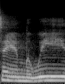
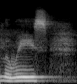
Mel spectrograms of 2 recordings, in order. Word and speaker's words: Luis: Oui, je sais, je prononce toujours Louis, Luis… c'est mon accent français qui ressort.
